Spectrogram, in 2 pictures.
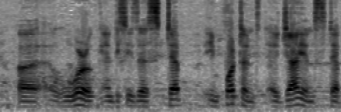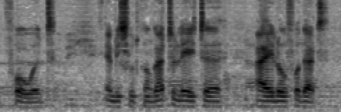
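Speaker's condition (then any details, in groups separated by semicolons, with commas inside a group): No condition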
